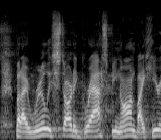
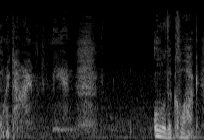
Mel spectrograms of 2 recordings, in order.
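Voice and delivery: quiet, low note to self; muttered aside; 5 semitones lower, 14 dB quieter than usual. Real, not acted. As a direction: break off and mumble about the time. Aside to himself about time.

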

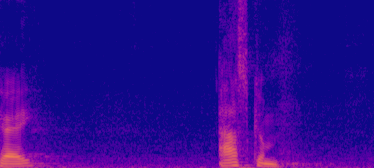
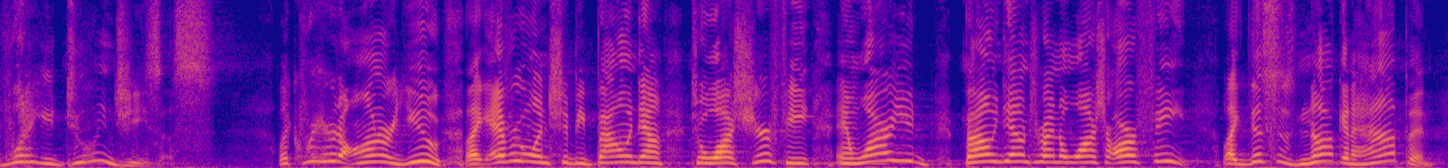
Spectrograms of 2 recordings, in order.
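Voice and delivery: high, loud, exasperated protest; annoyed Peter; 13 semitones higher, 6 dB louder than usual. Retold or imitated. Peter protesting to Jesus about the foot washing, high and incredulous. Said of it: "And Peter is just annoyed".

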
